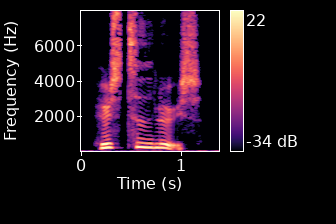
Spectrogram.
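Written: høsttidløs

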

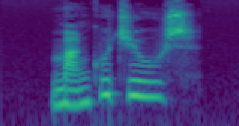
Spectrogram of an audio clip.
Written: mangojuice

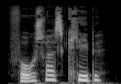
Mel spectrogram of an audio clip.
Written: forsvarsklippe

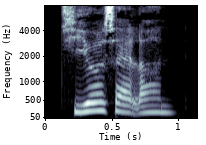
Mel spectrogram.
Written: tiårsalderen

